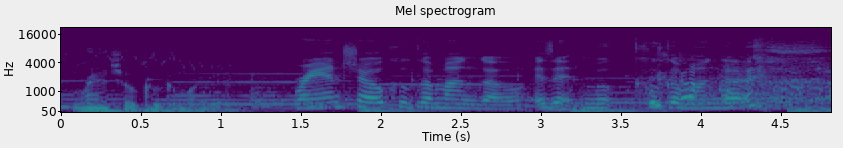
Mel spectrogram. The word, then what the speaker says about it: Rancho Cucamonga: Do you know how to pronounce the name of my hometown? Ranchero Mukakanga. That is what I think. That is too cute. And it's not how you pronounce it. Rancho Cucamonga. Rancho Cucamonga.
